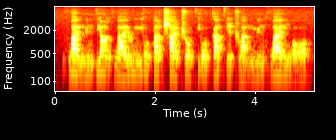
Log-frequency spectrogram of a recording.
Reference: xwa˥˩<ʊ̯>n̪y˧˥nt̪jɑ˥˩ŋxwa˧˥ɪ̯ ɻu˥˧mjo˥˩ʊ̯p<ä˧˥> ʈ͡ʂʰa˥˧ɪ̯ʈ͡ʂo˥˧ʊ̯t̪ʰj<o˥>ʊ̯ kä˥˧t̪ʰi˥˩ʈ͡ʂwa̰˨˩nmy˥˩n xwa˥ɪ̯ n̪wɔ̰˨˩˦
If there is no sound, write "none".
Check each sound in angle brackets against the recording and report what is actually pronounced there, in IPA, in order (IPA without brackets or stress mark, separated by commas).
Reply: ɪ̯, ä˧˥, o˥˧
